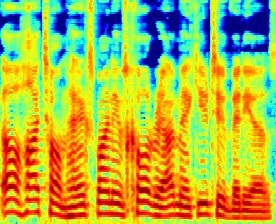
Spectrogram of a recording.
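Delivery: put-on British-sounding accent. Acting out the friend meeting Tom Hanks: imitating Corey, sounds British. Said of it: "It sounds British".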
